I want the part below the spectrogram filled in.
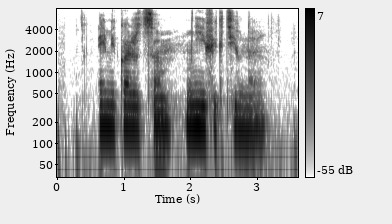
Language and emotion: Russian, neutral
